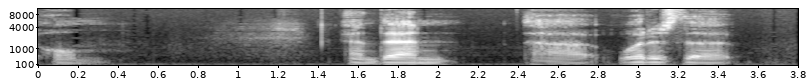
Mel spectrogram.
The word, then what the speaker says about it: Om: Likewise with the u, likewise with the And so A-U-M is not aum. Sometimes we see, or hear people pronouncing it that way because they see it spelled A-U-M. But it's actually om.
